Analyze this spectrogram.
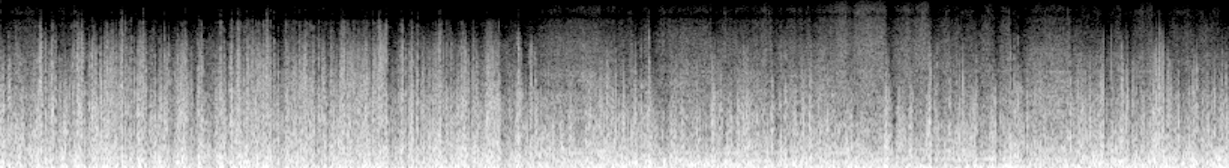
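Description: Wind buffeting the microphone of a fast-running open boat, a steady loud rush with the drone of the outboard motors and water rushing along the hull beneath it.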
